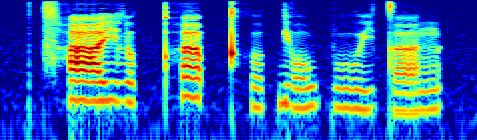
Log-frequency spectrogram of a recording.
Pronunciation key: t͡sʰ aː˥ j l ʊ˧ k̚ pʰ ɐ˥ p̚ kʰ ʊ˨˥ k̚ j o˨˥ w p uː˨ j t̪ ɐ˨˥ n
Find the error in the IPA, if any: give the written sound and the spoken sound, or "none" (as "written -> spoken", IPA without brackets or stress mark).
none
